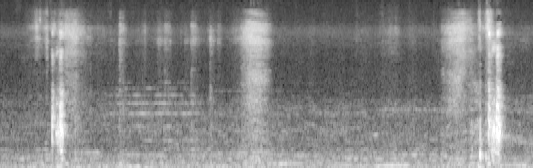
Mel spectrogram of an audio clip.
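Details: Baby boy hiccuping during tummy time while lying prone and trying to lift his head and push with his feet: soft, sudden catch-like bursts with faint sounds between them in a quiet room; hiccups.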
